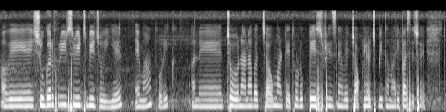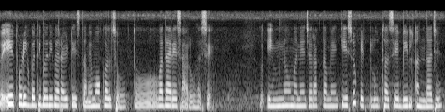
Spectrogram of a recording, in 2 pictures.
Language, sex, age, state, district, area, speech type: Gujarati, female, 30-45, Gujarat, Valsad, urban, spontaneous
